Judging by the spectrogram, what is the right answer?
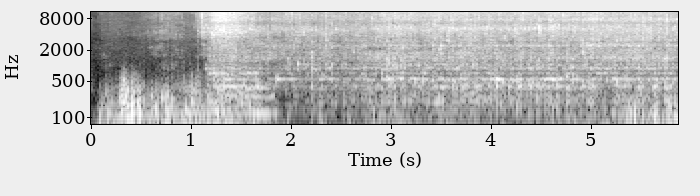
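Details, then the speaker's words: Jungle house water pipe: after a quiet start water rushes in with a thin, uneven hiss that never builds to a full gush; pressure weak and slow to rise. "ist immer noch nicht so ein riesen Druck. Manchmal dauert's eine Weile das guck mir ansteigt."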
